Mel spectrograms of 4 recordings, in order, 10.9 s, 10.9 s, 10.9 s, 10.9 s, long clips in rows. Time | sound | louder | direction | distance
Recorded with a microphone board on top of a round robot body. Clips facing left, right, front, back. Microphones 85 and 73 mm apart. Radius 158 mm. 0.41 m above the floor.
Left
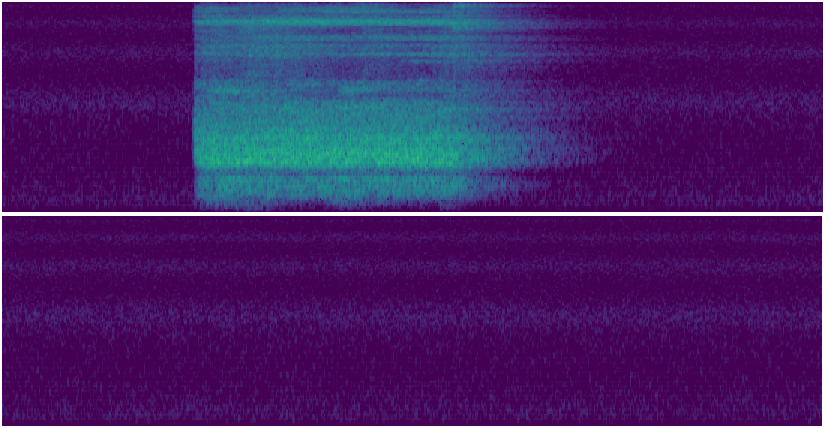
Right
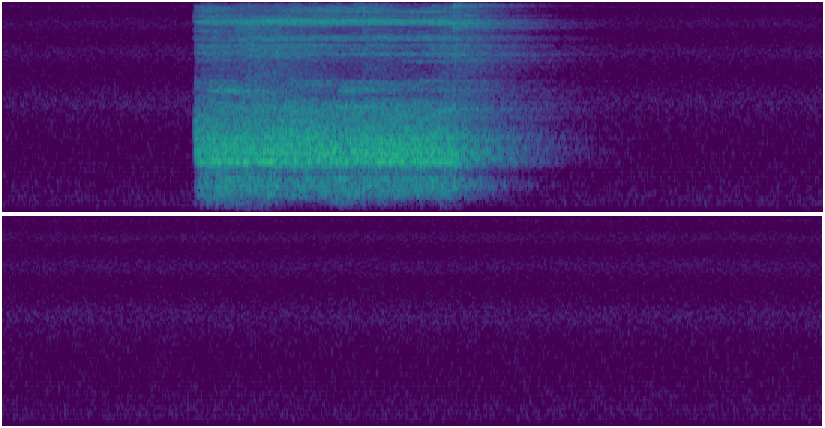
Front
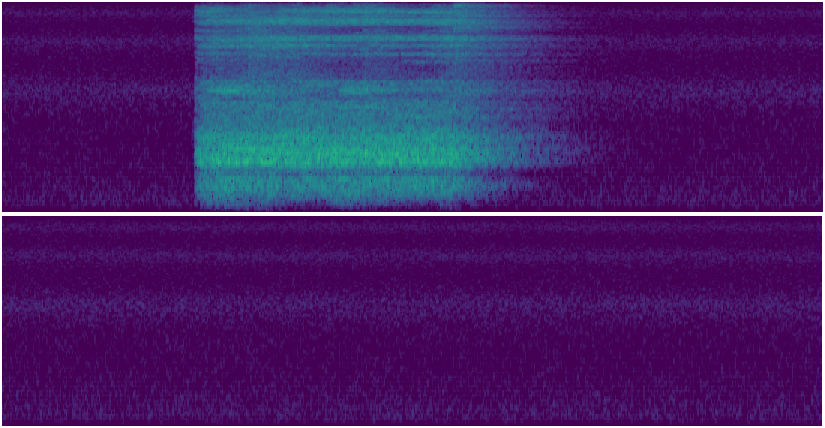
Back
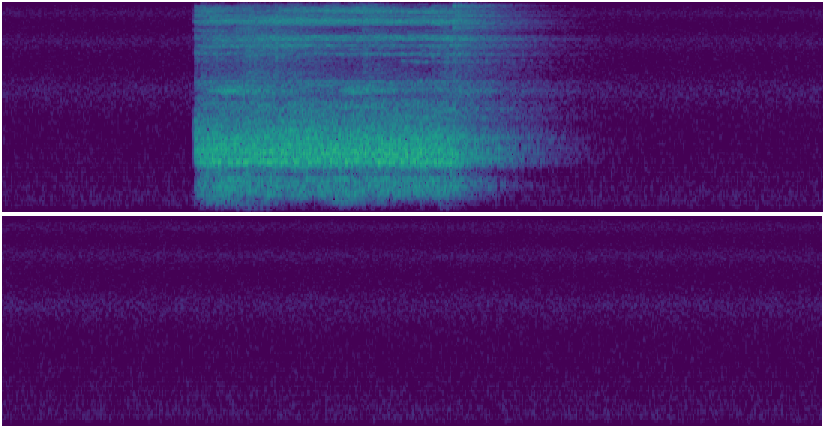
1.3 | a hiss | even, even | straight behind | 2.5 m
